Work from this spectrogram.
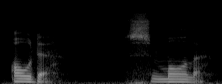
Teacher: we need to make sure that we stress the first syllable and we don't stress the second syllable so the second syllable is a weak sound so older smaller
